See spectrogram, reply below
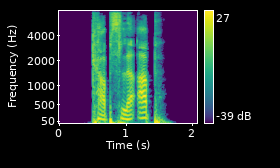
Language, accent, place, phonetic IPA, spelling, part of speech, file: German, Germany, Berlin, [ˌkapslə ˈap], kapsle ab, verb, De-kapsle ab.ogg
- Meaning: inflection of abkapseln: 1. first-person singular present 2. first/third-person singular subjunctive I 3. singular imperative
